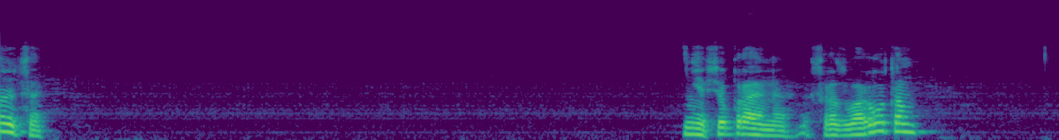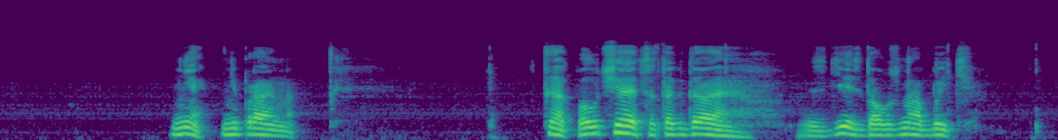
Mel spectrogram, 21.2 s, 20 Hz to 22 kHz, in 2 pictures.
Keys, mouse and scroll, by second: 17.3-18.2 middle drag, 20.0 click.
